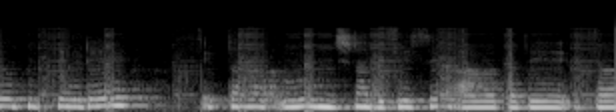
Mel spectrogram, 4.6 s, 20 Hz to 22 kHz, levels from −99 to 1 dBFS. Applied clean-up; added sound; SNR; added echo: neural separator model SepFormer DNS4.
